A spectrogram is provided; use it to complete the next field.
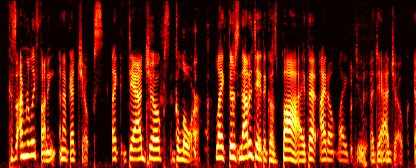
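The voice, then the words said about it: Imitates another person's voice. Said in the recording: “doing an impression of me right now”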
